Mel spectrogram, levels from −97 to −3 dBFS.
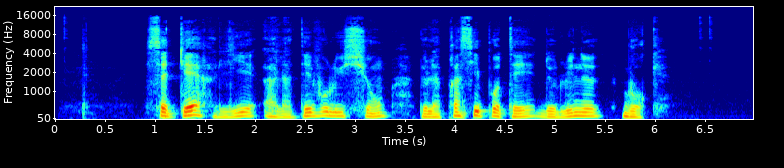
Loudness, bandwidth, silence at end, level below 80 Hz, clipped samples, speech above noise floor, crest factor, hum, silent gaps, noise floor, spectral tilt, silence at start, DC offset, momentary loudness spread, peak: -31 LUFS; 16 kHz; 0.95 s; -62 dBFS; under 0.1%; 49 dB; 22 dB; none; none; -79 dBFS; -7.5 dB/octave; 0.95 s; under 0.1%; 13 LU; -10 dBFS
